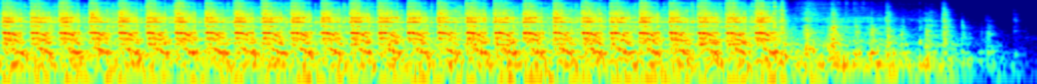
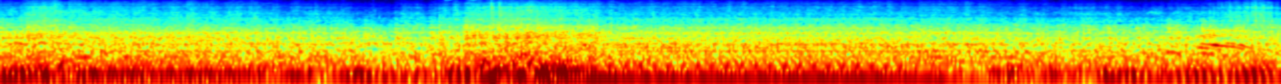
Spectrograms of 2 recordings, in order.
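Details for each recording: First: Leyland diesel tractor in neutral, possibly old or dirty fuel, bleeding air at fuel pump nut and cracked injector line: steady starter cranking about three and a half turns a second, never catches, winds down; no-start from air in diesel fuel system. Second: Leyland diesel tractor idling in neutral after a fuel filter change and bleeding air from the fuel system: diesel clatter settles into a steady, even idle with no stumbling or hunting; running normally.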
